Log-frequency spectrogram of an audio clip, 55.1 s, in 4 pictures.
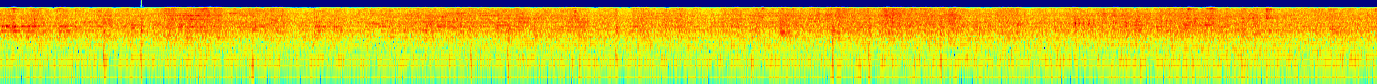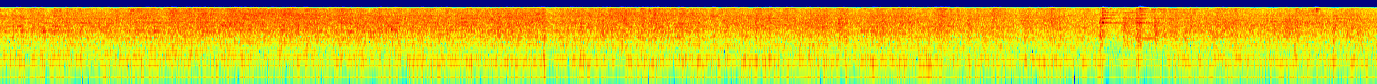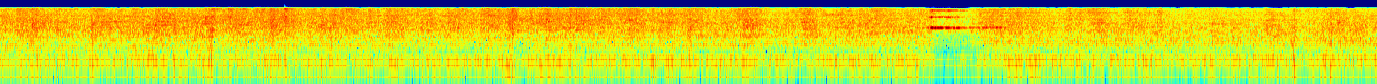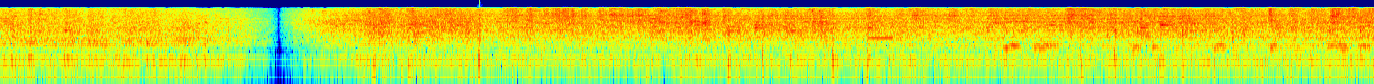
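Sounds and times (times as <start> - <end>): wheels clacking over rail joints: 0.0 - 43.5, 44.5 - 55.0
freight train rumbling on rails: 0.0 - 55.0
high wheel squeal: 1.7 - 2.6, 36.8 - 37.7.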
